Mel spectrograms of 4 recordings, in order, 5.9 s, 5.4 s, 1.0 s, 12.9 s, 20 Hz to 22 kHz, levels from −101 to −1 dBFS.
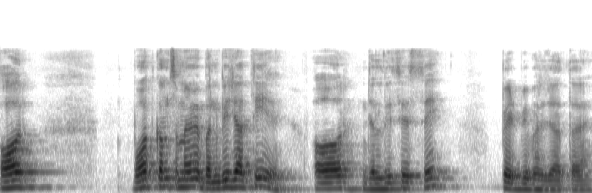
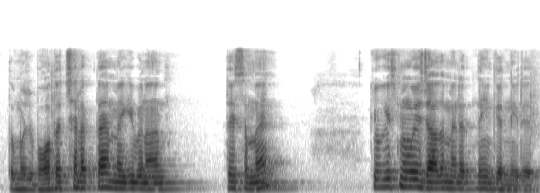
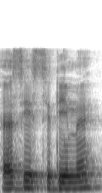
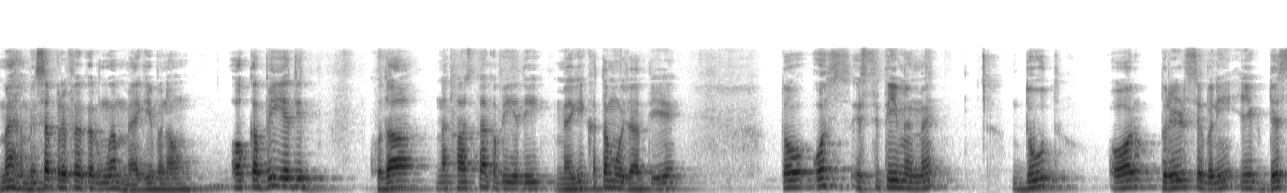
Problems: constant background noise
